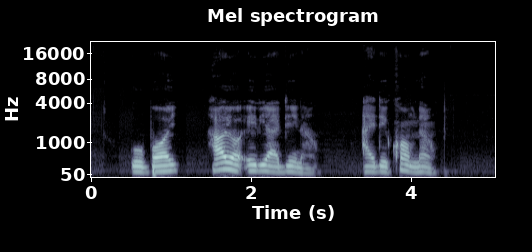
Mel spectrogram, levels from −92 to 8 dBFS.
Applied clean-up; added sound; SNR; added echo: none; none; none; none.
